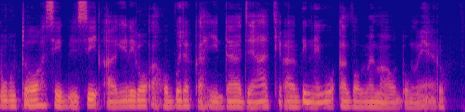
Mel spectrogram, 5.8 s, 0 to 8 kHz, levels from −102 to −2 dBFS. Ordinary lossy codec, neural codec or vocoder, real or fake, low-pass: none; codec, 16 kHz, 1 kbps, FunCodec, trained on Chinese and English, 50 frames a second; fake; none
